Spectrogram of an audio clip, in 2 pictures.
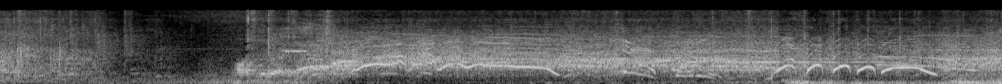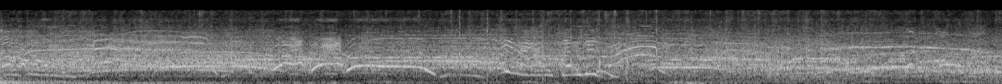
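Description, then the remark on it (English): A movie theater crowd on the opening night of Avengers: Endgame erupts into wild, sustained cheering during the scene where the Avengers assemble, with whoops, screams and shouts layered over a dense roar of voices that stays loud and unbroken after a brief quieter opening. “So that's just one example of the crowd going insane during that movie.”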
